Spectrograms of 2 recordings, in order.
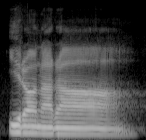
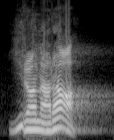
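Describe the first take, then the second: First: It is said gently and warmly. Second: It is said forcefully and commandingly.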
